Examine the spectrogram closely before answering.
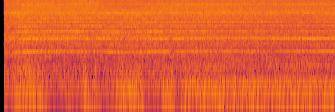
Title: This weird whining noise while accelerating. Going up the hill is louder, no smoke or oil leak 🤔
